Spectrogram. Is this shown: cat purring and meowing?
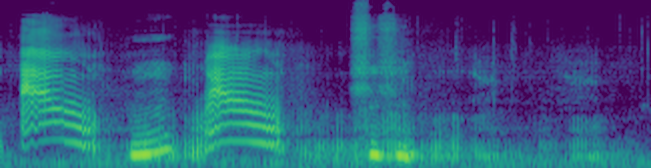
yes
